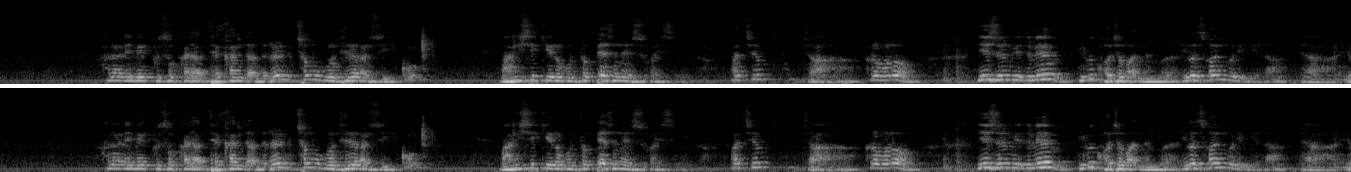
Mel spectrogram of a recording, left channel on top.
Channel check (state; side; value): normal; both; correlation 0.79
